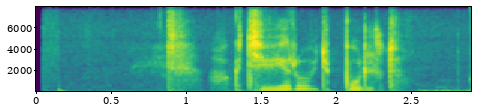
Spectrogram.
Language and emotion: Russian, neutral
